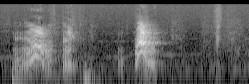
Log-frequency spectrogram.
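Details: Jack Russell Terrier puppy tussling with a mandarin, letting out a drawn-out growling bark, a short yap, then one sharp rising bark, followed by quiet.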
